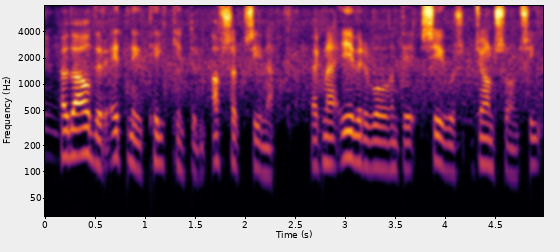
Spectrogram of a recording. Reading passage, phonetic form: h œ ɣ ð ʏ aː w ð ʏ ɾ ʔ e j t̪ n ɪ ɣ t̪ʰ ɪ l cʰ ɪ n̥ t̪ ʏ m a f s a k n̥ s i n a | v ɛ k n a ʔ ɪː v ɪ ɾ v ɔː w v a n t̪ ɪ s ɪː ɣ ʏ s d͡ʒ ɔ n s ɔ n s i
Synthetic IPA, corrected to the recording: h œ v ð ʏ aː w ð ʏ ɾ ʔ e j t̪ n ɪ ɣ t̪ʰ ɪ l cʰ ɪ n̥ t̪ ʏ m a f s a k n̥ s iː n a | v ɛ k n a ʔ ɪː v ɪ ɾ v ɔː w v a n t̪ ɪ s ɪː ɣ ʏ s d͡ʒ ɔ n s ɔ n s i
